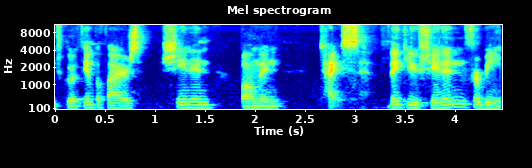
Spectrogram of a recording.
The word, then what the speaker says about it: Theis: And whenever there's two vowels in a German last name that are together, you always pronounce the second one. So in this case, my name is EI, so you pronounce it Theis.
